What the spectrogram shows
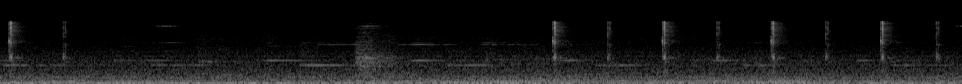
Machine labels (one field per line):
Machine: valve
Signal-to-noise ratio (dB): -6 dB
